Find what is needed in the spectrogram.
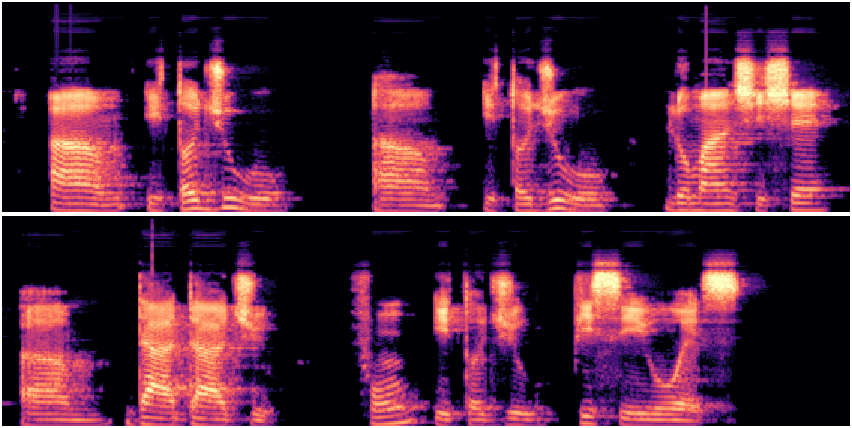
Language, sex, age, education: Yoruba, male, 30-45, tertiary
